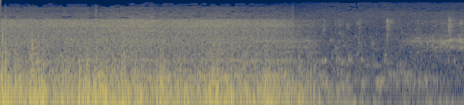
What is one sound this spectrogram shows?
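Water rushes and splashes in a boat's wake.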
